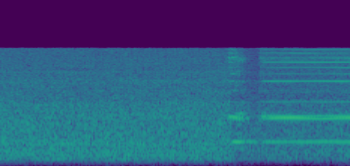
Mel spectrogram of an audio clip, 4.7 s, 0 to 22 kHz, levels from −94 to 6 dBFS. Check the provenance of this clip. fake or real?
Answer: real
